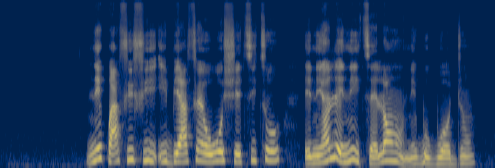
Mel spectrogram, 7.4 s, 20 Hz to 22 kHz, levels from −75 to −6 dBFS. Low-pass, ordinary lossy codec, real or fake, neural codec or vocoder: none; none; fake; autoencoder, 48 kHz, 128 numbers a frame, DAC-VAE, trained on Japanese speech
